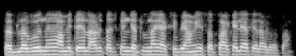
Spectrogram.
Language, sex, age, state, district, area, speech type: Goan Konkani, male, 45-60, Goa, Canacona, rural, conversation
